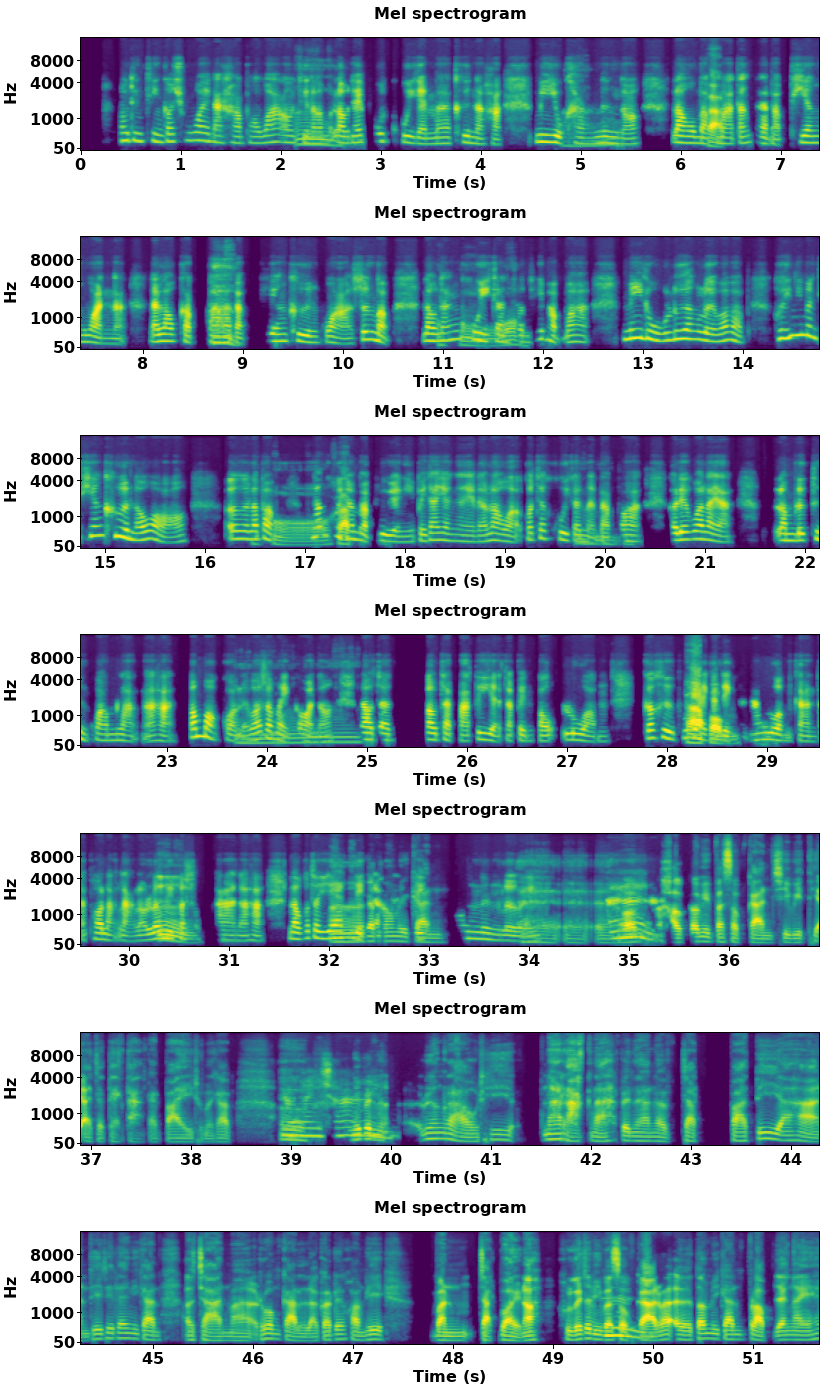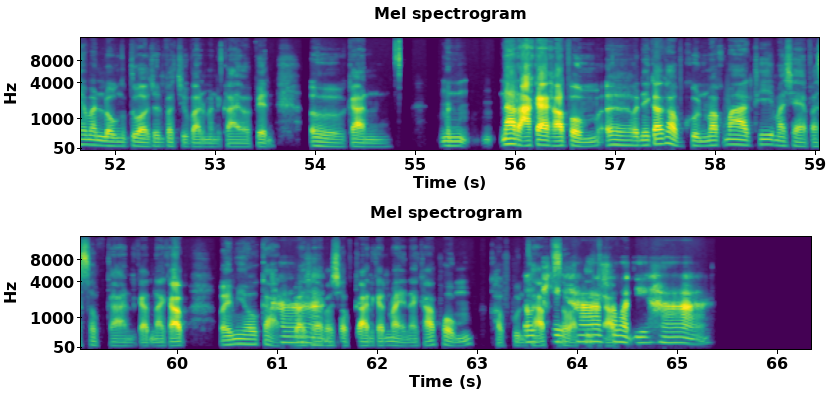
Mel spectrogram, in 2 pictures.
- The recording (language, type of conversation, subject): Thai, podcast, เคยจัดปาร์ตี้อาหารแบบแชร์จานแล้วเกิดอะไรขึ้นบ้าง?
- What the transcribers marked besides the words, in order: other background noise; drawn out: "อ๋อ"; tsk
